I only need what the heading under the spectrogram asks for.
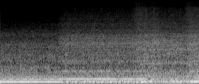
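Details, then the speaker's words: Freshly built Sandman panel van V8 revved up: loud, deep, rowdy burble climbing cleanly with throttle and dropping back without stumbles. Healthy engine, not yet bedded in; bedding-in is planned on the dyno. "That's a lot louder than I thought. That sounds good. What do you reckon? That sounds sick. It's freaking loud."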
